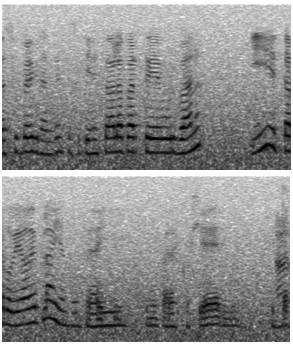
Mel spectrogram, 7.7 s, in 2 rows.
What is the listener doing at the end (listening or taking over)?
taking over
